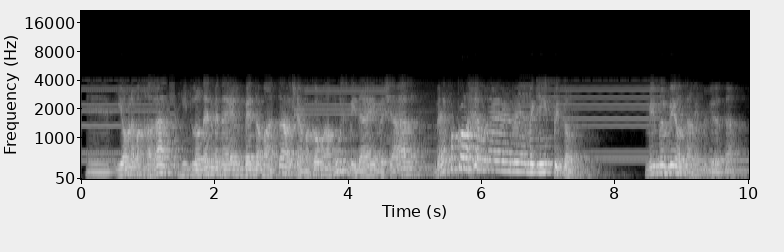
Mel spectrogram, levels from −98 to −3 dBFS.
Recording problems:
muffled; very; fading above 1.5 kHz
high frequencies cut off; severe; nothing above 4 kHz
room echo; slight; dies away in 0.6 s
off-mic speech; somewhat distant
background music; noticeable; throughout; 20 dB below the speech

